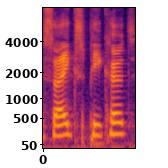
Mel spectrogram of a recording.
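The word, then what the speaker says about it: Sykes–Picot: any kind of geopolitical sykes-picot is that how you cite sykes-picot picot so the T is silent yeah - solid yeah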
